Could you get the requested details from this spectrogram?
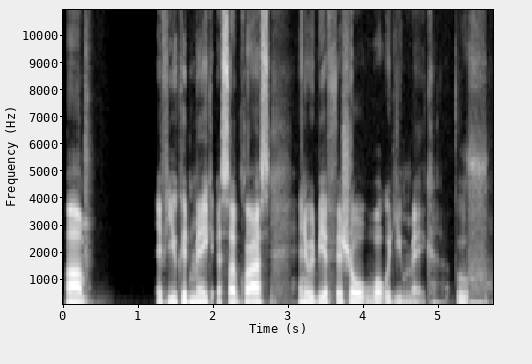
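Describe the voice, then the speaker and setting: A man's voice: medium pitch, fairly even intonation, normal speed, a bit bright, clear, resonant tone, no room sound. A man hosting a casual live-stream Q&A, reading viewer questions and rambling through his answers with lots of fillers and restarts.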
